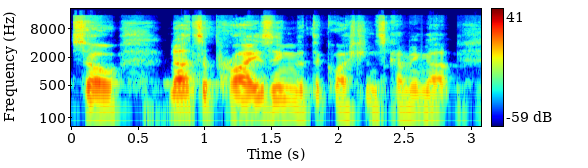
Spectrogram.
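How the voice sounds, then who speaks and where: A man with an American accent, his dark, mellow voice somewhat breathy and fairly high in pitch, at a fairly slow pace. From US Pacific Northwest. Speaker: shop owner hosting live Q&A. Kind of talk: live stream Q&A, casual chat. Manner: casual with many fillers.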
